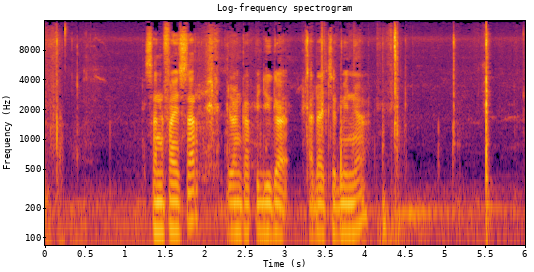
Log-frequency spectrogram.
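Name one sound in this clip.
A plastic flap clicks open and shut close by.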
